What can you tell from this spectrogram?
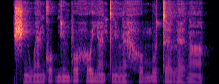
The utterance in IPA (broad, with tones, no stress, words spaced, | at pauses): ʃĩ˨wɛ̃˨˦ɡo˦ ɡĩ˦bo˦ho˦ jɛ̃˧tĩ˨lɛ̃˨ ho˧mu˦ tɛ˧lɛ˨ lã˨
